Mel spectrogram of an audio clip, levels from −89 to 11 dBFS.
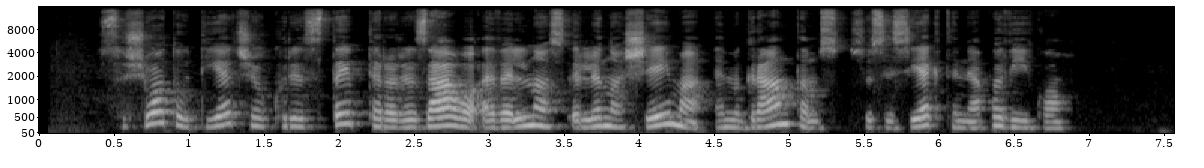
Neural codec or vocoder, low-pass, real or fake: none; 14.4 kHz; real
